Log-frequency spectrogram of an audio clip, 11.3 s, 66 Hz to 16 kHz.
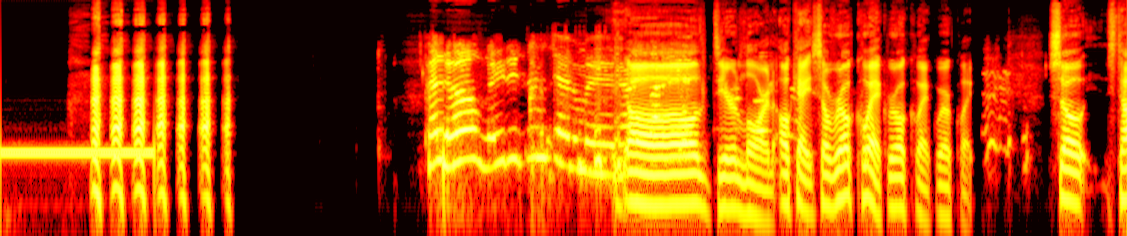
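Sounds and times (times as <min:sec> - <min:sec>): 
outgoing phone call ringing tone: 0:00.0 - 0:01.6
speech: 0:00.9 - 0:02.2, 0:04.3 - 0:11.2
short rhythmic laugh-like bursts: 0:00.9 - 0:02.3, 0:06.2 - 0:08.0.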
